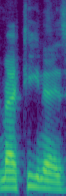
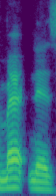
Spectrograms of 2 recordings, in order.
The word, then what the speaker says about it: Martinez: And I'm making an effort to pronounce it the correct way, which is Martinez, as opposed to Martinez, as I usually call it because of my thick Irish brogue.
